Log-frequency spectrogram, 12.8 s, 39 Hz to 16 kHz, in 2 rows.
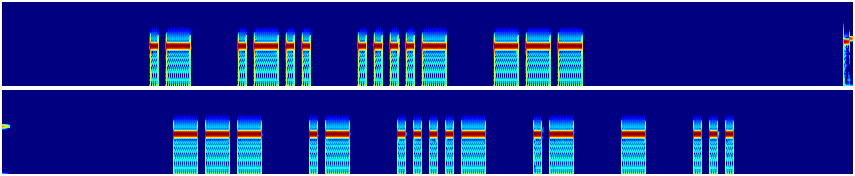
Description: Morse code, heard as a keyed tone, about 20 wpm, spaced as for 15 wpm, 700 Hz. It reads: AL4O OA4ATS
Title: 076 Lesson 13g - Letter L - Call Signs 20wpm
